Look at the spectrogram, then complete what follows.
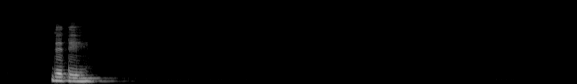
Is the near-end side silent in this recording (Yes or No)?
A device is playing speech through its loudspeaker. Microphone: No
